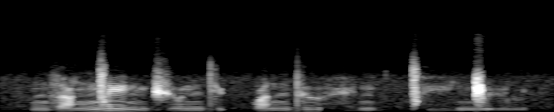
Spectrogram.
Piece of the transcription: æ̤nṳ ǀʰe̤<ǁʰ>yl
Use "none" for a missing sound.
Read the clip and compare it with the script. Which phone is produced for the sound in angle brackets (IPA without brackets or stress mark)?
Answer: ŋ͡ǁ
